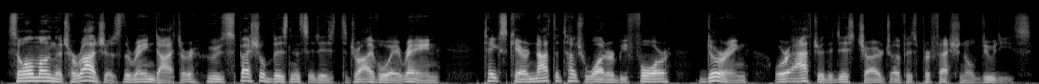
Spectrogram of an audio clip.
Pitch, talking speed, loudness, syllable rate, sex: 115 Hz, 185 wpm, -20 LUFS, 5.8 syllables/s, male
